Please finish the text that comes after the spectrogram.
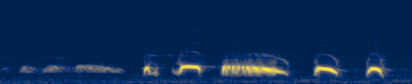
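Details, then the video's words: Decoy spotted dove cooing to draw females: soft low murmured notes open the phrase, then a clipped note, a flat coo, a long buzzy rolling coo and two loud arched coos. "Chim Cu Mồi cu moi chuan gáy gọi hai hậu mới nhất"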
